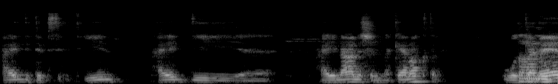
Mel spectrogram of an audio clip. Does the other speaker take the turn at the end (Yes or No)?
No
